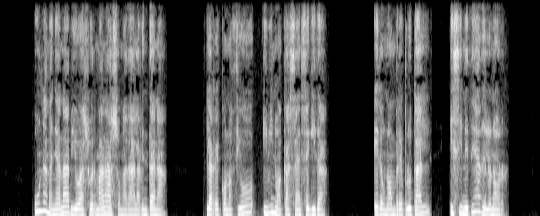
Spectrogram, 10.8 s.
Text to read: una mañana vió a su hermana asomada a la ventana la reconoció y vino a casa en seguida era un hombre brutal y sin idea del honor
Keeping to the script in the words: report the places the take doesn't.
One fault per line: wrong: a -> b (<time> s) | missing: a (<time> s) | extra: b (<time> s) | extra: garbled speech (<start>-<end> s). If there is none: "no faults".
no faults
